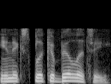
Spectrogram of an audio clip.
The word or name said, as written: inexplicability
